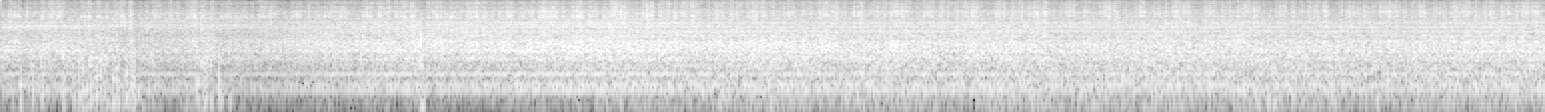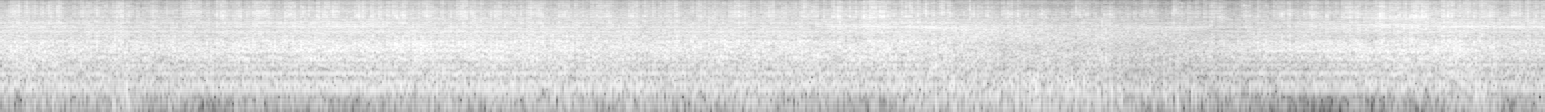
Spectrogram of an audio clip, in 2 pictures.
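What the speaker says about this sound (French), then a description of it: "quand on met un coup de gaz avec une seule main, c'est vrai que la moto a tendance à accélérer fort" A motorcycle engine drones continuously at a loud, steady level while riding, a low rumbling hum that holds its pitch with little change and no talk over it.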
